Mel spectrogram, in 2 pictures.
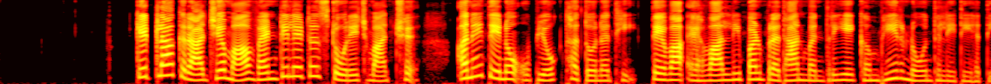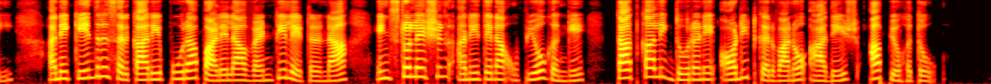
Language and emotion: Gujarati, neutral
